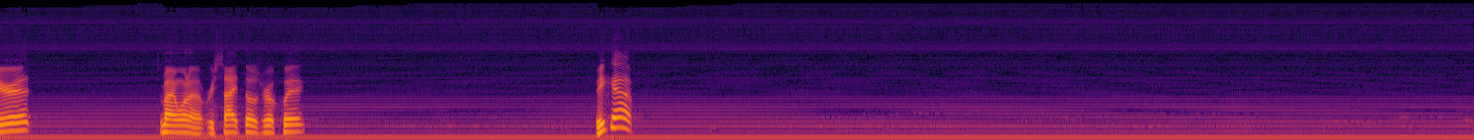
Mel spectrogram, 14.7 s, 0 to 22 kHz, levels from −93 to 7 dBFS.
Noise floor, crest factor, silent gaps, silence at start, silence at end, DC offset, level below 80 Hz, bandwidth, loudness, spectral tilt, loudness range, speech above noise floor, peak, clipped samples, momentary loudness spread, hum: -40 dBFS; 22 dB; none; 0 s; 0 s; under 0.1%; -40 dBFS; over 20 kHz; -19 LUFS; -7.5 dB/octave; 21 LU; 23 dB; -2 dBFS; under 0.1%; 24 LU; 60 Hz at -40 dBFS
